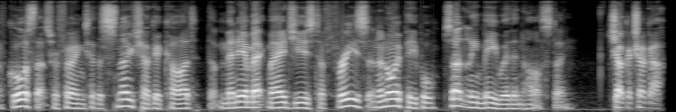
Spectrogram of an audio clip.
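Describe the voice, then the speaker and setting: A man's voice: mid-range voice, fast talker, dry recording, studio quality. A man presenting a scripted video narration about a game character. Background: music.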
